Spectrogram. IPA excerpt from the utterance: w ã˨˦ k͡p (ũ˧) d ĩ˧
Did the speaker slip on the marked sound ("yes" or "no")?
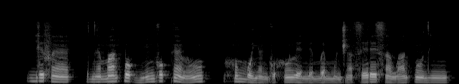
no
